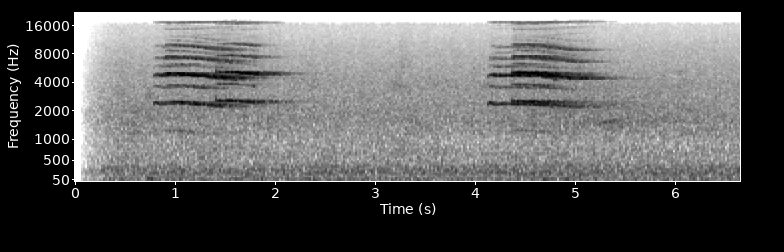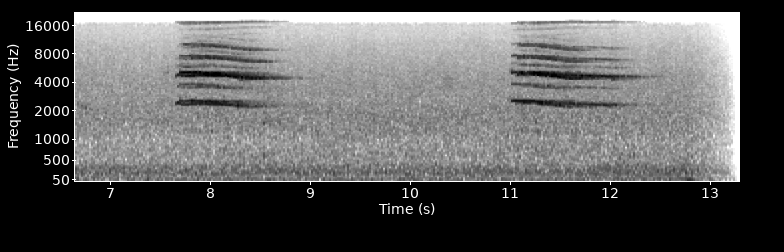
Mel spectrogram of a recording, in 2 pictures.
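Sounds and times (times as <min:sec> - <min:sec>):
young long-eared owls calling: 0:00.8 - 0:02.3, 0:04.1 - 0:05.5, 0:07.6 - 0:08.9, 0:11.0 - 0:12.4.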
